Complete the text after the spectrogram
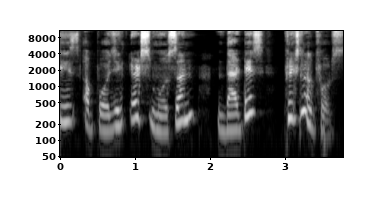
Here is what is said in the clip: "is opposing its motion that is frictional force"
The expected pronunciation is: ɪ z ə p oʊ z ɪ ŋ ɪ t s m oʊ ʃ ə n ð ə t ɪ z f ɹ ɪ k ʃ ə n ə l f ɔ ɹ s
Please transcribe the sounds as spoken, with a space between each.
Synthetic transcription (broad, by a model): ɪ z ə p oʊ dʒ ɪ ŋ ɪ t s m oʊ s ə n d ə t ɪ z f ɹ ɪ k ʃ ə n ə l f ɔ ɹ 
